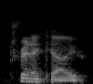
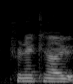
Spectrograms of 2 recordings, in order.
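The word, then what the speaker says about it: Trincão: about now which is the fact about francisco trinico for that's how you pronounce it trinico is a right-winger he's 21 years old old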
